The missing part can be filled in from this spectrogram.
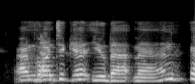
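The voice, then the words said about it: Posh British-sounding villain voice. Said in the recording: “Bane sounded like a giant pussy... I didn't know he was gonna offer again tea and crumpets. I was expecting that with his accent.”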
